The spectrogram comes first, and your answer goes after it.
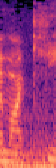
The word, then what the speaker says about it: Marquis: seven grand marquis gray marquee you don't pronounce the s um and i'm gonna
